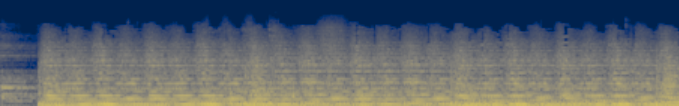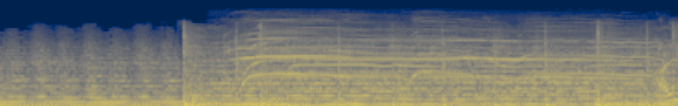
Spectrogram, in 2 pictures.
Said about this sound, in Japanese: えーいきなりの叫び声に驚いた方がたくさんいらっしゃるのではないかと思います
